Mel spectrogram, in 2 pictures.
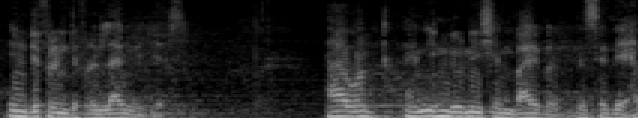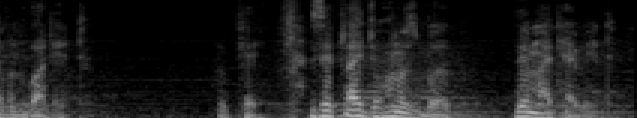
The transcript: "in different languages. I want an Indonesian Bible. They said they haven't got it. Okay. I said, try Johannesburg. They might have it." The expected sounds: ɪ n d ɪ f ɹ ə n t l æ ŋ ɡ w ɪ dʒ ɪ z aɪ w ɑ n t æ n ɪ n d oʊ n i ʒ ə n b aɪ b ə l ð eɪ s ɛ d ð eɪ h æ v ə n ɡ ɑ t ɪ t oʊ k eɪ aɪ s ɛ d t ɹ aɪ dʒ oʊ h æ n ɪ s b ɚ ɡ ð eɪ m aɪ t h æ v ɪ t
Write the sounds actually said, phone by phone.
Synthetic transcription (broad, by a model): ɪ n d ɪ f ɹ ə n t l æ ŋ ɡ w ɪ dʒ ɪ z aɪ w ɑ n t æ n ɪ n d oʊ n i ʃ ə n b aɪ b ə l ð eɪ s ɛ d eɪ h æ v ə n ɡ ɑ t ɪ t oʊ k eɪ aɪ s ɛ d t ɹ aɪ dʒ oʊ h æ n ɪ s b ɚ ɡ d eɪ m aɪ t h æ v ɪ t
